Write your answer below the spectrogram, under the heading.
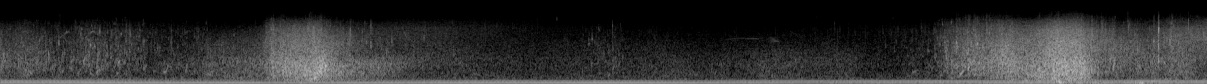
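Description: Small waves breaking on a beach twice, about three seconds in and again near the end, with a gentle wash of water between them and a steady low hum underneath.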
